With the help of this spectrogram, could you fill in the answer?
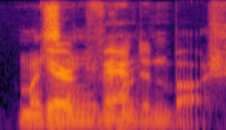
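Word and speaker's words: Geert Vanden Bossche: Geert Vandenbosch.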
